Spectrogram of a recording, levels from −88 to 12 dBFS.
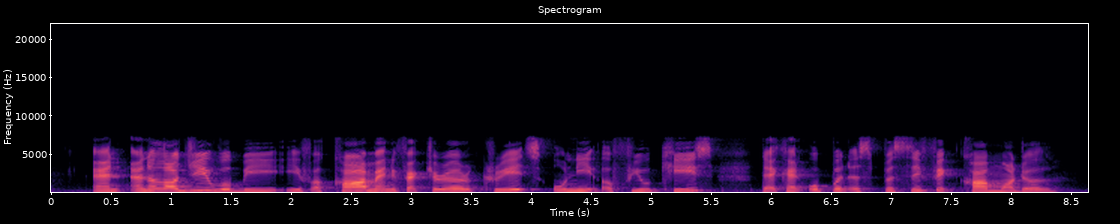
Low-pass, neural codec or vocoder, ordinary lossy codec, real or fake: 7.2 kHz; none; none; real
